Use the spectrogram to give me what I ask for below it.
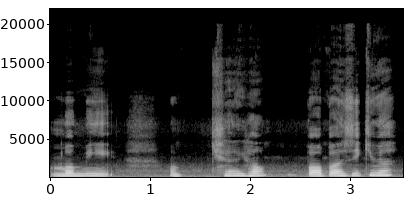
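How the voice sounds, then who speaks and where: A woman voicing a curious little girl who whines questions at her parents in a high, pleading voice. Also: fairly even intonation, a little slow, dark tone. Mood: whining, puzzled.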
